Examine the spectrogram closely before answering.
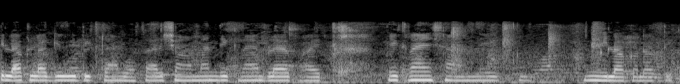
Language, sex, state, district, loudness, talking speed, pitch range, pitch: Hindi, female, Bihar, Purnia, -16 LUFS, 205 wpm, 180-190 Hz, 185 Hz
